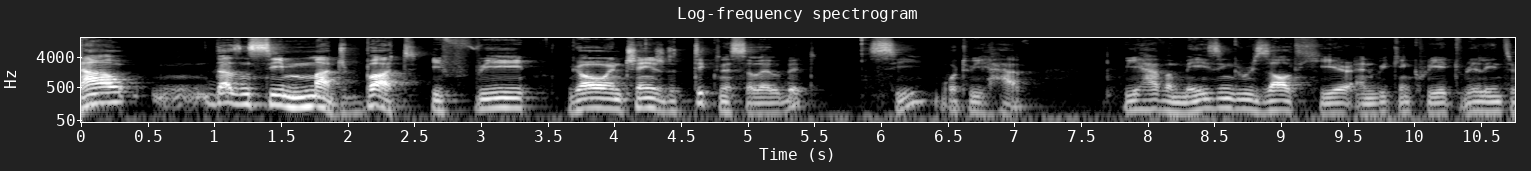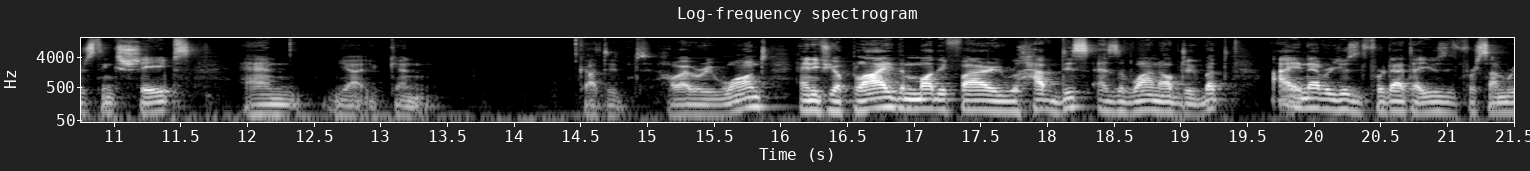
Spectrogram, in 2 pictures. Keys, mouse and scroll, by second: 0.4-0.9 scroll up 1, 0.9-3.9 middle drag, 4.2-6.2 shift+drag, 6.2-8.0 middle drag, 8.0 scroll up 2, 8.2-11.3 middle drag, 12.3-14.8 shift+drag, 14.8-16.9 middle drag, 16.9-17.3 scroll down 1, 17.3-19.4 middle drag, 19.4-21.5 shift+drag.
